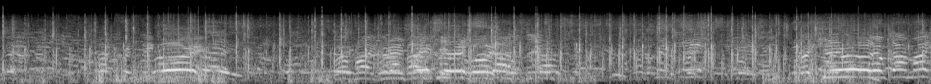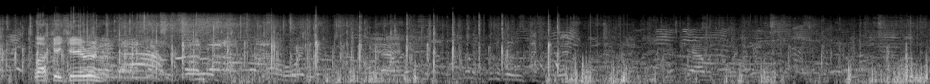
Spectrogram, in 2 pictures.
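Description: A crowd of men cheer and chant loudly close by, outdoors.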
